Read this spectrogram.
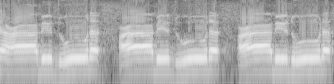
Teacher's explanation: تو وہ واو مدہ کہلاتا ہے، تو یہ واو مدہ ہے، یہاں پر آپ نے پیش کو لمبا کرنا ہے اور اس کو پڑھنا ہے عابدون عابدون عابدون۔ اگر آپ نے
